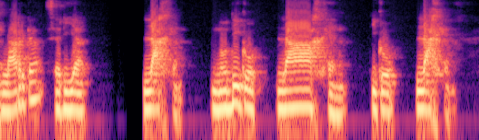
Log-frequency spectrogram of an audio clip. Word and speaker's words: lachen: La sílaba finaliza en la A, pero se pronuncia corta porque tenemos una CH después, ¿ok?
